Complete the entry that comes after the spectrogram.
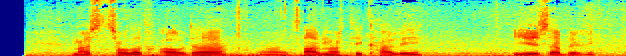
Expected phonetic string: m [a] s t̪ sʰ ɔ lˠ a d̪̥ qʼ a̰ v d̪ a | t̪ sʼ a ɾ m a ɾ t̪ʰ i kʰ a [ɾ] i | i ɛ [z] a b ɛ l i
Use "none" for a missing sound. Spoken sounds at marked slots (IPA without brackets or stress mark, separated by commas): a, l, z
